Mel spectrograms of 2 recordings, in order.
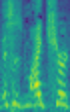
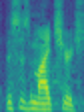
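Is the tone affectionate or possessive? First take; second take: affectionate; possessive. First: It sounds warm and affectionate. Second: It sounds possessive and exclusive.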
